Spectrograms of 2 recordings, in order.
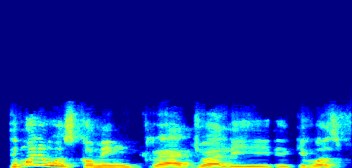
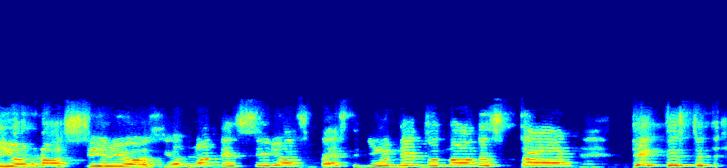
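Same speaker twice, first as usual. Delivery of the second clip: much higher, loud tearful rebuke; the director crying as he scolds the young actor; tearful scolding; 3 dB louder than usual. Retold or imitated. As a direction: scold him through tears, pitched way up. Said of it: "counseling me in tears and crying".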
